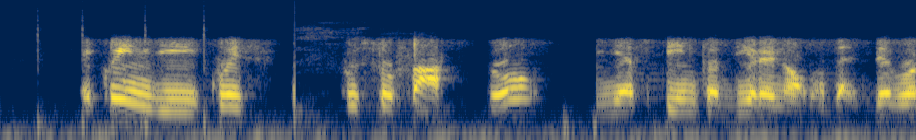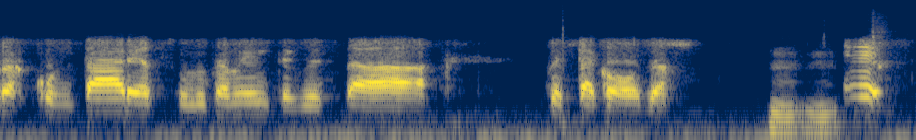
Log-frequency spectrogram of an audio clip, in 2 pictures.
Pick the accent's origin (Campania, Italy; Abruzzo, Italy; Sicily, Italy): Abruzzo, Italy; Chieti; per un altro spettacolo incentrato sulla storia della mia città natale di Chieti, ho scoperto che il re è scappato ed è scappato in direzione dell'Abruzzo.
